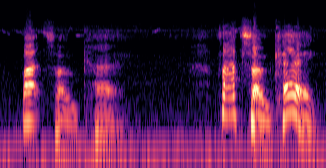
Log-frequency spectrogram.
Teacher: my intonation is much less, my voice is much quieter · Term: less intonation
